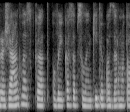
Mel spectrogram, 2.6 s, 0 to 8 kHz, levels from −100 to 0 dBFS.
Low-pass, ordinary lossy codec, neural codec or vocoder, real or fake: 7.2 kHz; MP3, 64 kbps; none; real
